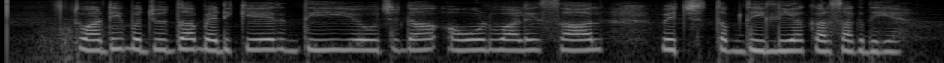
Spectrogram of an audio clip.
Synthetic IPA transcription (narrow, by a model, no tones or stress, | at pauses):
t̪ʊaːɖiːməd͡ʒuːd̪aːmɛːɖɪkeːɾd̪iːjoːd͡ʒnaːʔɔːɳʋaːleːsaːlʋɪt͡ʃt̪əbd̪iːlijãːkəɾsəkd̪iːɦɛː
